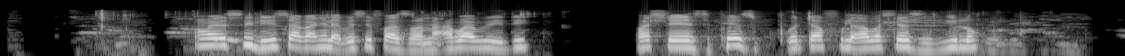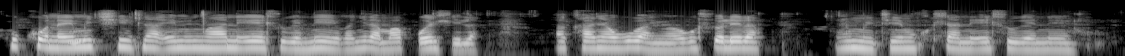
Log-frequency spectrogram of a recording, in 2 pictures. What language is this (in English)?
North Ndebele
